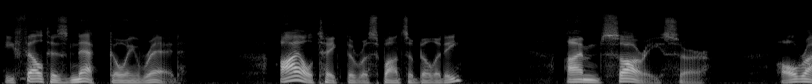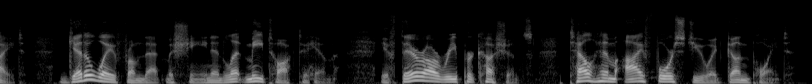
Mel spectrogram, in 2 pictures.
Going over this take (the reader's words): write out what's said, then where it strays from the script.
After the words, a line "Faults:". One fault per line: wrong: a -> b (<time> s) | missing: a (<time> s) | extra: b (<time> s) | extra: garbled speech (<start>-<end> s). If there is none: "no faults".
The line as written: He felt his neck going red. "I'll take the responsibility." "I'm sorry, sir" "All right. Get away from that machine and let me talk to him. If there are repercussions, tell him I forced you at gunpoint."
He felt his neck going red. "I'll take the responsibility." "I'm sorry, sir" "All right. Get away from that machine and let me talk to him. If there are repercussions, tell him I forced you at gunpoint."
Faults:
no faults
